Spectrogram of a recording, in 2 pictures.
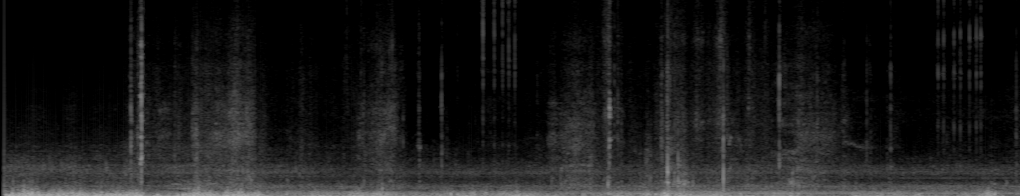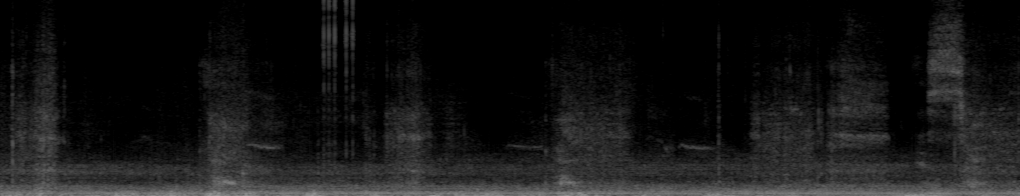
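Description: Wind rumbling on the microphone, heaviest in the first few seconds, with scattered clicks and knocks from the fishing rod and baitcasting reel as it is handled and wound in.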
